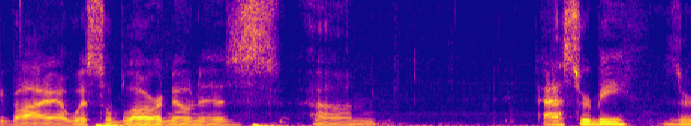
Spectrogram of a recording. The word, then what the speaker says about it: Iserby: And if you look at some of the testimony by a whistleblower known as Asserby, is her name? I forget her full name. I can't pronounce it, but it sounds Iserby.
